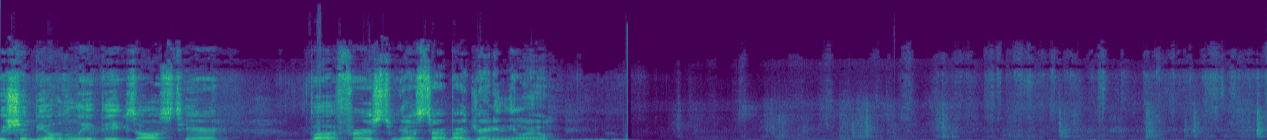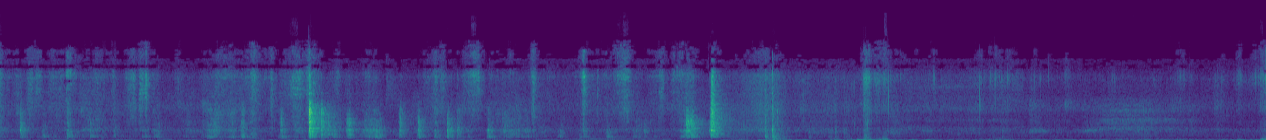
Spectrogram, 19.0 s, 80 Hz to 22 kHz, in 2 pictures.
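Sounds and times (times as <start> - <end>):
hand tools and metal parts clanking: 5.1 - 15.5.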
